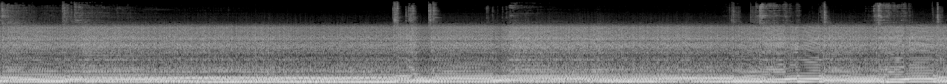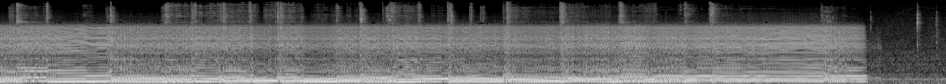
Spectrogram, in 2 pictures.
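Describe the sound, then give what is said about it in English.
Loud, distorted electric guitar played into a Kraken amp, with drone level and gain at noon, drone tone at 10, gazer level all the way up and gazer drive at 8 o'clock: sustained chords with thick harmonic buzz and a few quick single-note runs, ringing steadily before cutting off abruptly near the end. “The gazer level is all the way up, and the gazer drive is at 8 o'clock. Into the Kraken, this is what it sounds like.”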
